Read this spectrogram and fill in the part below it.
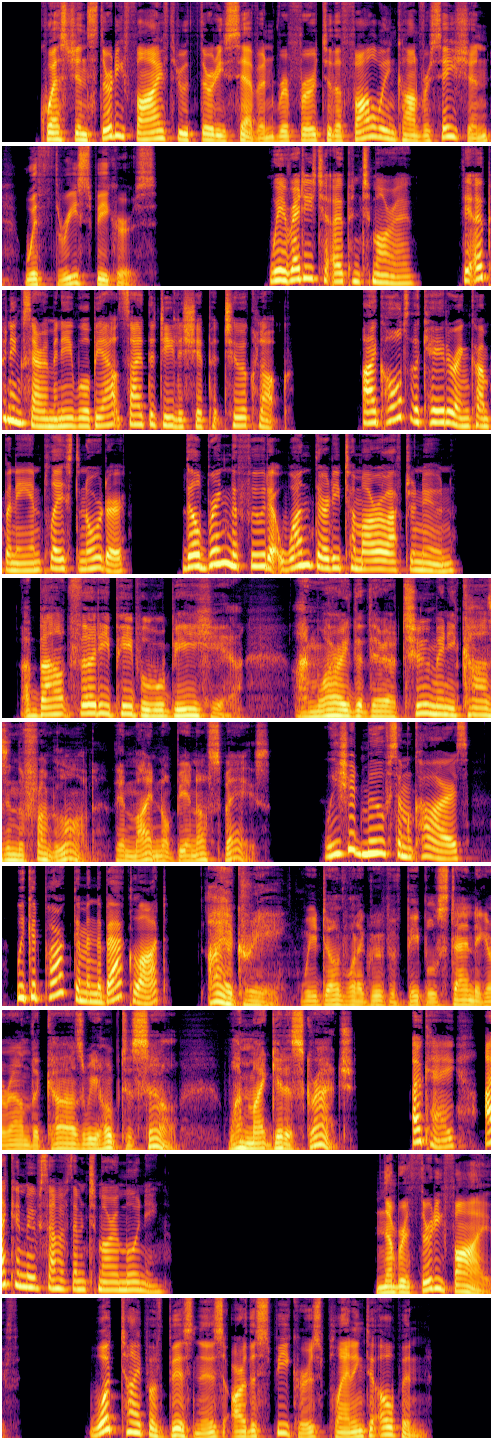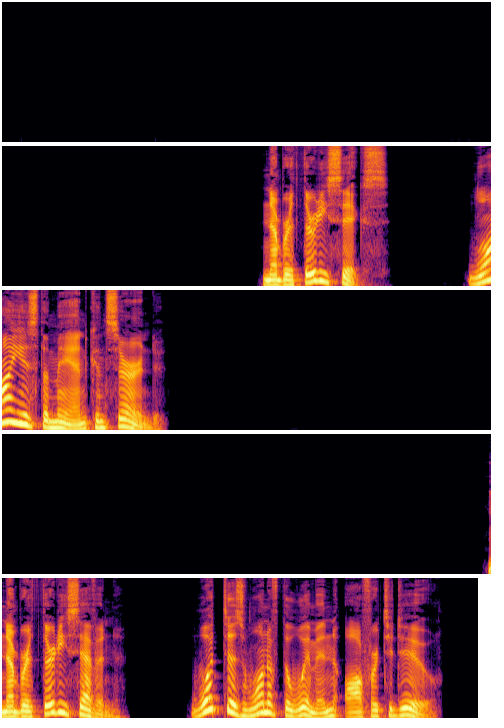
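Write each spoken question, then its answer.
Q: What type of business are the speakers planning to open?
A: A car dealership

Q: Why is the man concerned?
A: There are too many cars in the front lot, so there may not be enough space

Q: What does one of the women offer to do?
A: Move some cars tomorrow morning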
